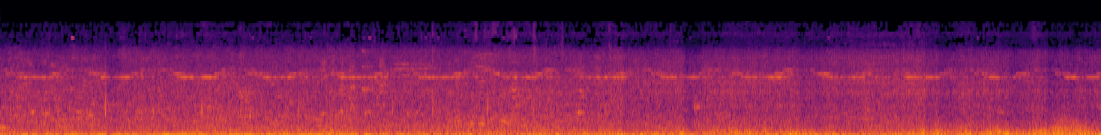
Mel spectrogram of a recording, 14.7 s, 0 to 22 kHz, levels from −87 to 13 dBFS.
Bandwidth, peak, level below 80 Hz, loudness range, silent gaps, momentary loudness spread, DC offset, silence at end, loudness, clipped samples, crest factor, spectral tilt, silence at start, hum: 10.5 kHz; -4 dBFS; -20 dBFS; 1 LU; none; 3 LU; under 0.1%; 0 s; -22 LUFS; under 0.1%; 14 dB; -6.5 dB/octave; 0 s; none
